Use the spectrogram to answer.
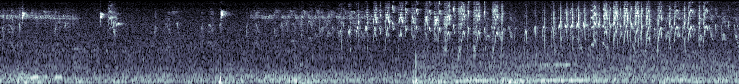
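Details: ['Ruby-cheeked sunbird in full chatter, recorded as bait to stir sunbirds into calling back. Scattered thin high chips open, followed by a long stretch of fast, sharp twittering that grows denser toward the end.']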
